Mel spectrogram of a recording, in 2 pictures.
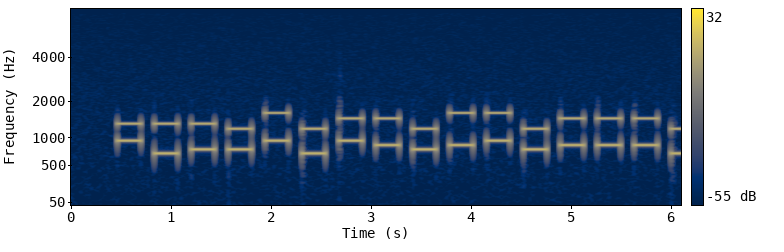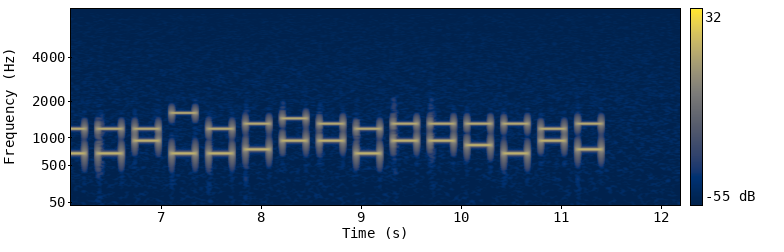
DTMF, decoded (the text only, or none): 0254D1#94CD499911*A15#010082*5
